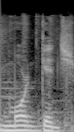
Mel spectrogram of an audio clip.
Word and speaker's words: mortgage: Yeah, it has a T in it, but you don't pronounce it. You say mortgage.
